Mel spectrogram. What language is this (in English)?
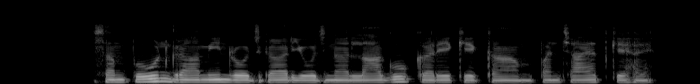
Magahi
